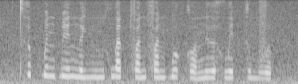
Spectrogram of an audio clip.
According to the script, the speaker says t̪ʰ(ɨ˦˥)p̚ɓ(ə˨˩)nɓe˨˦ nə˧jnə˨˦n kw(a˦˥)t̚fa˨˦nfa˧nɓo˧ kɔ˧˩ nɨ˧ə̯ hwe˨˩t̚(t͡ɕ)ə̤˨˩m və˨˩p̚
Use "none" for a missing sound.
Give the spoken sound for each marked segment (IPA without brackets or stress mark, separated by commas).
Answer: ə˦˥, ə˧, a˦˥, k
